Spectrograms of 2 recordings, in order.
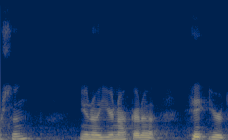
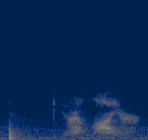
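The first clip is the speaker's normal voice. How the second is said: whisper; 16 dB quieter, much slower than usual. Real, not acted. Teasing accusation to viewers.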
